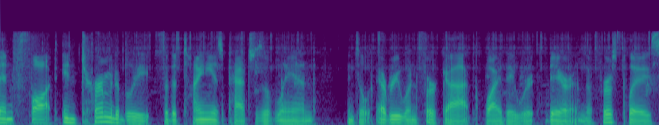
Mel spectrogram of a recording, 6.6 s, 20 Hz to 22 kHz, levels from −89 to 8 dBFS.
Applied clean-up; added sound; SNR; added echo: neural mask model RNNoise.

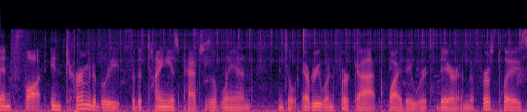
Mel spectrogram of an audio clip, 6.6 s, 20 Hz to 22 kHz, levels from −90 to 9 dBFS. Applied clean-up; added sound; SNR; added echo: none; Drip + Hands; 14 dB; none.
